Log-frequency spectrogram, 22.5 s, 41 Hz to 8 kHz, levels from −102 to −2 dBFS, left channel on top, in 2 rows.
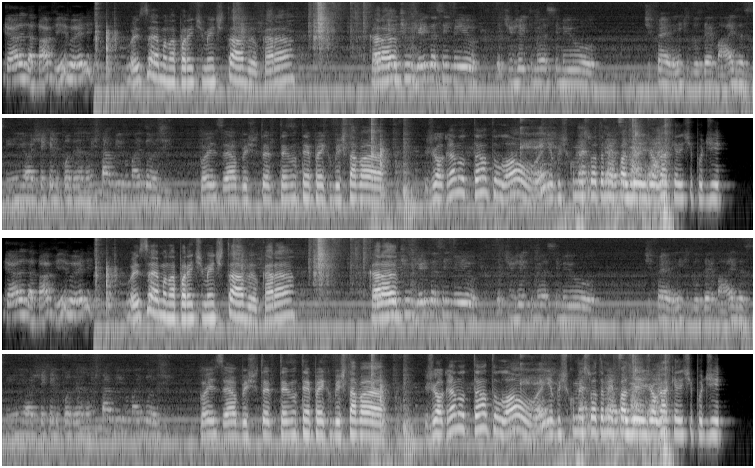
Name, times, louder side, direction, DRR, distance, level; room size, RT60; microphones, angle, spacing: voice 1, 0.0-1.4 5.6-9.0 9.4-13.8, left 2 dB, 30° left, 0.6 m, -36 dB
sound 1, 1.4-21.3, right 1 dB, 5° right, 1.8 m, -37 dB
voice 2, 1.9-4.4 5.5-6.0 14.2-17.1 17.6-22.0, right 4 dB, 40° right, 0.4 m, -26 dB
6.5 x 3.8 x 5.0 m
head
